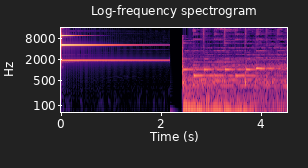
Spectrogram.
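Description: A single bright notification bell ding rings out clearly and decays slowly over about two seconds, then is cut off by a short silence and the start of music.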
